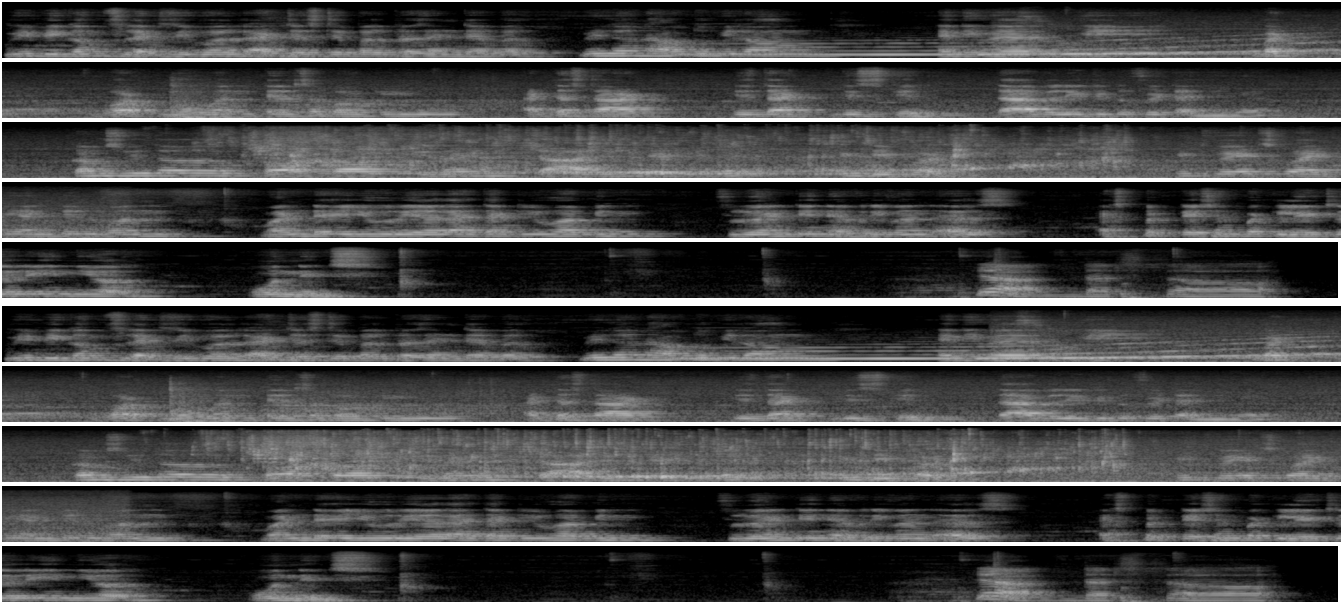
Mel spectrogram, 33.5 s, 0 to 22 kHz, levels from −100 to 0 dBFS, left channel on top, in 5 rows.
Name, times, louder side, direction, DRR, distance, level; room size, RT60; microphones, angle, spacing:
voice 1, 0.0-4.2 4.7-6.0 6.2-6.8 7.1-9.0 9.3-10.1 10.3-13.1 13.7-17.3 17.6-18.3 19.2-21.1 21.4-23.4 23.7-25.1 25.6-27.6 28.0-28.9, left 1 dB, 25° left, 0.9 m, -38 dB
Squeak, 3.2-9.2, right 2 dB, 80° right, 0.7 m, -40 dB
sound 1, 4.9-20.7, right 2 dB, 60° right, 0.9 m, -43 dB
voice 2, 31.3-33.2, equal, 35° right, 1.4 m, -42 dB
3.8 x 2.5 x 2.9 m
head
